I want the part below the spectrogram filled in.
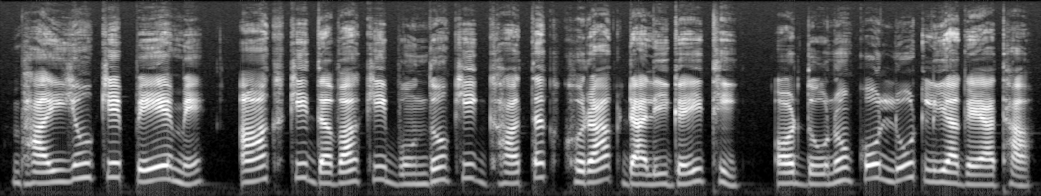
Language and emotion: Hindi, neutral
